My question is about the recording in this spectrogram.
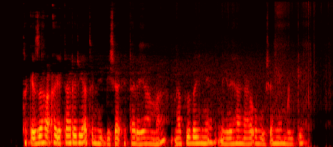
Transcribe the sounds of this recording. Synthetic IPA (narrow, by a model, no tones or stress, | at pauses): takezaɦaʔaɣetaɾeɾjatenebiʃaʔetaɾejamanavuβaineniβeɦaŋɡajoʔoβuʃa̰nemwiːɡe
